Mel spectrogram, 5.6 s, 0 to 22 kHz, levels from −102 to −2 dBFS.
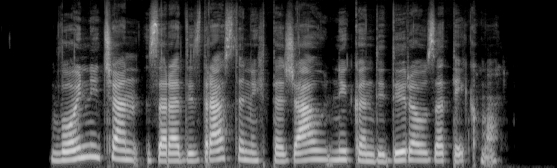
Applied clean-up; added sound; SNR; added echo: neural mask model Resemble Enhance denoiser.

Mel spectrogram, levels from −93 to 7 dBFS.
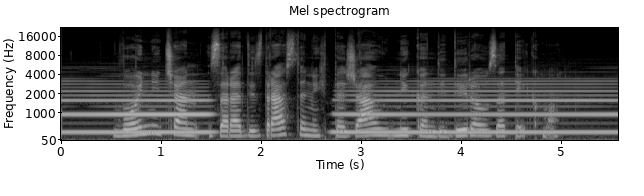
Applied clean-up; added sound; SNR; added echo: none; Wind instrument, woodwind instrument; -2 dB; none.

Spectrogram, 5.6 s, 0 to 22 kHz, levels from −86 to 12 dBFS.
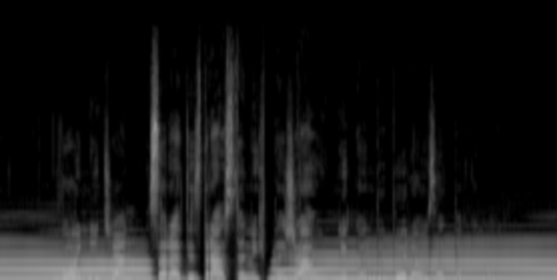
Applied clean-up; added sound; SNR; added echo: neural mask model RNNoise.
